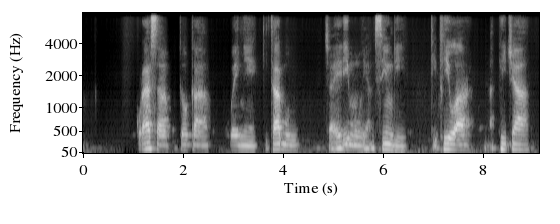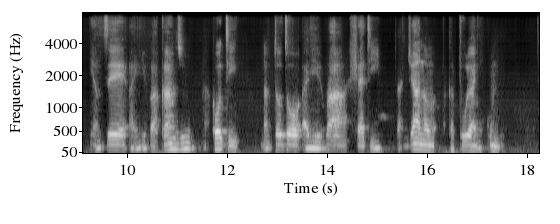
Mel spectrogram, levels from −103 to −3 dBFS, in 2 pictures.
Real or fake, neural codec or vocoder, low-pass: fake; codec, 16 kHz, 1 kbps, X-Codec, HuBERT features, trained on balanced general audio; 7.2 kHz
